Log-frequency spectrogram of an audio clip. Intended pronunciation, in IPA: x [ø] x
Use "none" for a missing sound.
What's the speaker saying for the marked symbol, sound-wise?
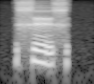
ø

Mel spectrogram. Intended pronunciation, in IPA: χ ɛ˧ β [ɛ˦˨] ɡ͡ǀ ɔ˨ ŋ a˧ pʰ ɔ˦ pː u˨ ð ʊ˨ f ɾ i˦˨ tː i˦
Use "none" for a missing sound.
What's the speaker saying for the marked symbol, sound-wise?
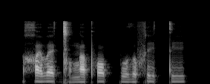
ɛ˦˨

